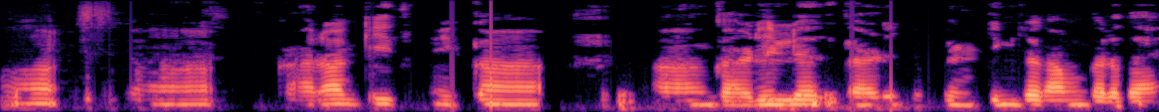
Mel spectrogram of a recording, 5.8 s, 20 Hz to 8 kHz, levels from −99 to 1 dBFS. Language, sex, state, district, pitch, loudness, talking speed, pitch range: Marathi, male, Maharashtra, Nagpur, 115 Hz, -22 LUFS, 135 wpm, 110-120 Hz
